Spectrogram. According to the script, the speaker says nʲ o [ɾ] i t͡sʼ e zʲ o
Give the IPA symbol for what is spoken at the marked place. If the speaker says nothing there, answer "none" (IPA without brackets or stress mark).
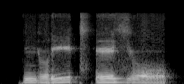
ɾ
